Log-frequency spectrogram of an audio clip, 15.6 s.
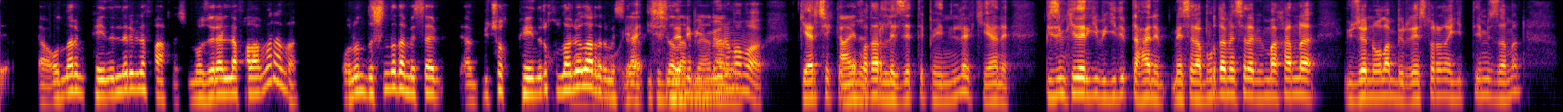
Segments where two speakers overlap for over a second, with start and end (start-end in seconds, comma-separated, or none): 5.7-7.4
